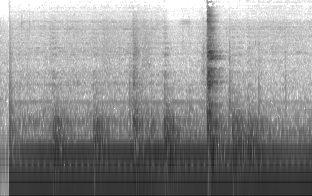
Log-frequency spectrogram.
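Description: Sound art piece made from a continuous tone streamed over the internet and decoded without error correction: a steady low drone that cuts in abruptly, broken by irregular glitchy pulses about once a second and one sharper crackle about four seconds in. The breaks and glitches are lost and reordered network packets.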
